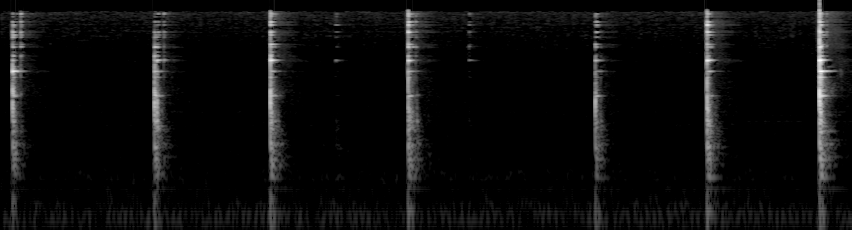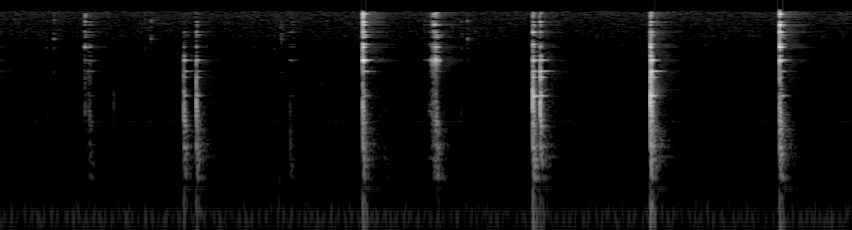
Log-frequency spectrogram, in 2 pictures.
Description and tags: Ceramic Plate Set Down
A ceramic plate placed, or set down, on a table. Multiple takes.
